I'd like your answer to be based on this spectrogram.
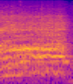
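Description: An American SGI Landrace pig gives a single loud, harsh squeal close by, lasting about a second before cutting off.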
